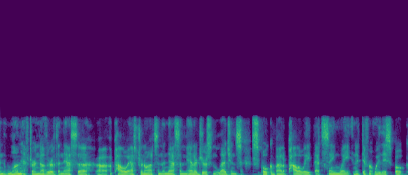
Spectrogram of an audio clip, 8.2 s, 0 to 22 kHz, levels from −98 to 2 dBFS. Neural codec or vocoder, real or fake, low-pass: none; real; 7.2 kHz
